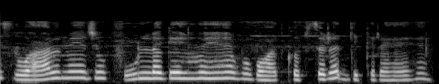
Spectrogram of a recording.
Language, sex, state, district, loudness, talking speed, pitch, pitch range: Hindi, female, Assam, Kamrup Metropolitan, -17 LUFS, 175 wpm, 250 Hz, 215-280 Hz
